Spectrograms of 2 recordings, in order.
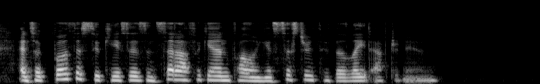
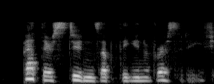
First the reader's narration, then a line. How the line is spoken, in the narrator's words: she murmured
